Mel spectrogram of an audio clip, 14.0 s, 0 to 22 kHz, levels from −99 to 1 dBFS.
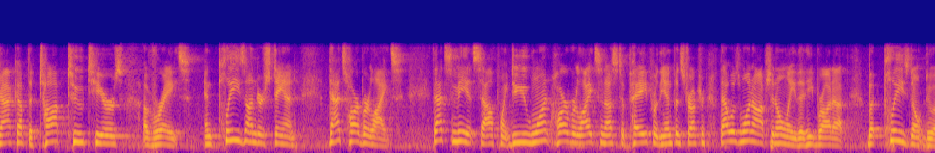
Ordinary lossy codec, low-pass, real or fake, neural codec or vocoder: Opus, 24 kbps; 7.2 kHz; real; none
